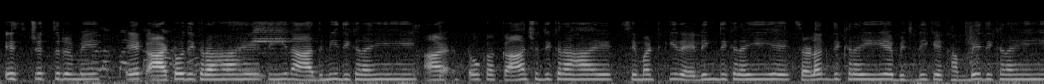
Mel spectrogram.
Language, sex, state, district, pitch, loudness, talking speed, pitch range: Hindi, female, Uttarakhand, Tehri Garhwal, 235 Hz, -28 LUFS, 200 wpm, 230-240 Hz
